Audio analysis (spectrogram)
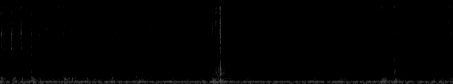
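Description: Fingertips in black nitrile gloves tap and scratch the sides of a clear plastic Vitamin E gel bottle, about 12 oz and apparently full of yellow gel. The result is a quiet, continuous patter of soft, bright clicks and scratchy brushes over a steady low hum, with one sharper tap standing out midway through.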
